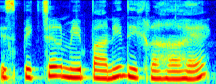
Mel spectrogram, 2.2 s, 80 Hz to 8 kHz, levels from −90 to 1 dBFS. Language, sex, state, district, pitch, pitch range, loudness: Hindi, female, Assam, Kamrup Metropolitan, 250 Hz, 230-265 Hz, -12 LUFS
